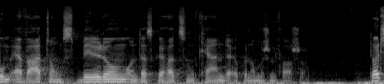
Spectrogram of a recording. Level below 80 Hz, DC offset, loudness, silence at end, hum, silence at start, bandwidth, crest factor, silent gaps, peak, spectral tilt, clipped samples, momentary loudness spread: -38 dBFS; under 0.1%; -29 LUFS; 0 s; none; 0 s; 16.5 kHz; 16 dB; none; -10 dBFS; -6.5 dB/octave; under 0.1%; 15 LU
